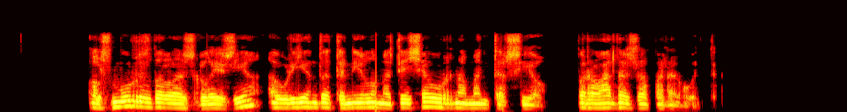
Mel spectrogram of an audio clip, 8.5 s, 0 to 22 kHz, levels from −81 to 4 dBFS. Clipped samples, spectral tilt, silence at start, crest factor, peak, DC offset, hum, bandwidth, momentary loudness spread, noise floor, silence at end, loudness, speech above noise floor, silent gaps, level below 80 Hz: under 0.1%; -5.5 dB/octave; 0.9 s; 16 dB; -2 dBFS; under 0.1%; none; 7.6 kHz; 9 LU; under -90 dBFS; 1.5 s; -16 LUFS; over 74 dB; 5.47-5.77 s; -54 dBFS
